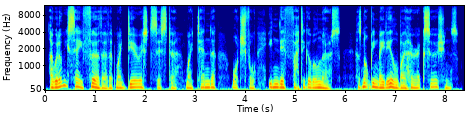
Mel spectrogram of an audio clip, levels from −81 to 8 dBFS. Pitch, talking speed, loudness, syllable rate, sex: 115 Hz, 155 wpm, -19 LUFS, 5.2 syllables/s, male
